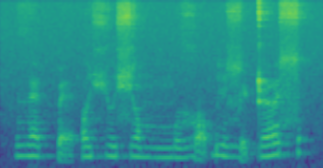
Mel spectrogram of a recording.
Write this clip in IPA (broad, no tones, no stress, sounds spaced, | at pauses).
ð ɛ k͡p ɛ̰ ʔ ɔ ç o ɕ ɔ mː ʊ ɣ ɔ̰ ɓ i ɮ ḭ ʈ œ s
